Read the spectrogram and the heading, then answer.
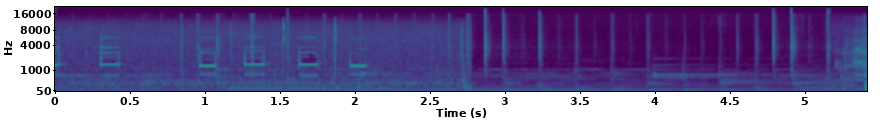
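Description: A rapid series of short electronic dialing tones beeps over a low background hum, then steady, evenly spaced ringback pulses follow as the phone call connects, moderately loud.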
